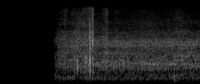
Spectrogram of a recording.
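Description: Half a second of dead silence at an edit, then faint, steady room hiss with a small click just under a second in.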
